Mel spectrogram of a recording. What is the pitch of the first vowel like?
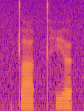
low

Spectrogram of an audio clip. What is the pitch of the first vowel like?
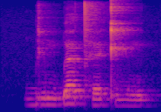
low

